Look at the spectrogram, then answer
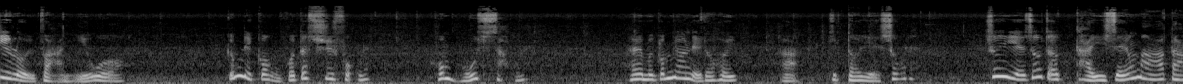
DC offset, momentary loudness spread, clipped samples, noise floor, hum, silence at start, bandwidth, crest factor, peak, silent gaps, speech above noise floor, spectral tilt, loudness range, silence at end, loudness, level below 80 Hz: under 0.1%; 22 LU; under 0.1%; -45 dBFS; none; 0 s; 16.5 kHz; 18 dB; -6 dBFS; none; 23 dB; -4.5 dB/octave; 4 LU; 0 s; -23 LUFS; -48 dBFS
